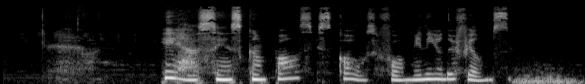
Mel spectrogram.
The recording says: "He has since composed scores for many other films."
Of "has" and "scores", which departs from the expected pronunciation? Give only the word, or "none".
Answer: scores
